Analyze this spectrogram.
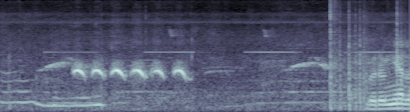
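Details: Koak, a Papuan friarbird, coming back overhead and giving a fast run of six clear, looping notes, evenly spaced, followed by quieter sounds and a burst of rustling noise.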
